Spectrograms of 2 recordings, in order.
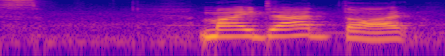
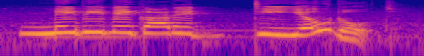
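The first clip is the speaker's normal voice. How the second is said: higher, earnest mom; mom's lightly voiced theory; mother's voice; 8 semitones higher than usual. A narrator's reading. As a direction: pipe up brightly with the idea. Mother's odd idea.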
